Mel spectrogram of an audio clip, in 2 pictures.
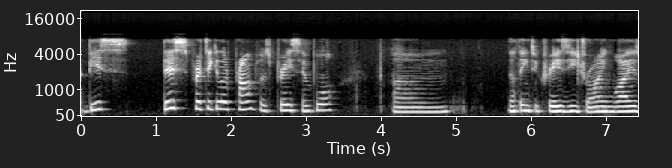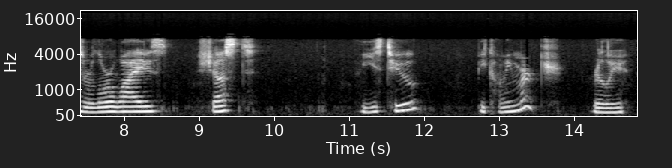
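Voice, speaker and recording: A woman's voice: medium pitch, dark tone, dull audio. A young woman casually narrating a speedpaint voiceover, chatty and rambling, with fillers and light laughs. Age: young adult.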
